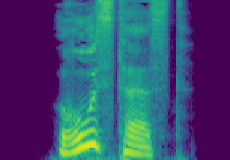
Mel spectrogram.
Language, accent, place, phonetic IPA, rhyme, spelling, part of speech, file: German, Germany, Berlin, [ˈʁuːstəst], -uːstəst, rußtest, verb, De-rußtest.ogg
- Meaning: inflection of rußen: 1. second-person singular preterite 2. second-person singular subjunctive II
